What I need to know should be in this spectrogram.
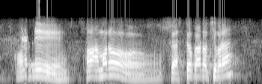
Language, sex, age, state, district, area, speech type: Odia, male, 45-60, Odisha, Sambalpur, rural, conversation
